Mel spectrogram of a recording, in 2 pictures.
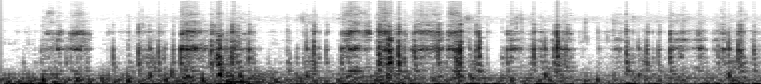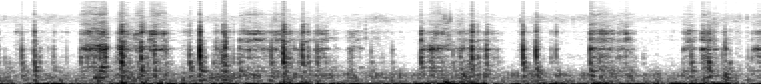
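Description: Motorcycle running on a rough track of loose stones, with a constant clatter of sharp knocks and rattles as it jolts over the rocks above the low rumble of the engine.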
